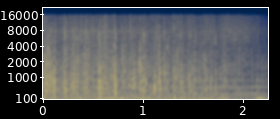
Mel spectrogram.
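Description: Steady rain falling, a dense, even pattering of drops.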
